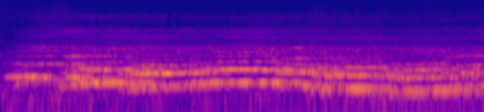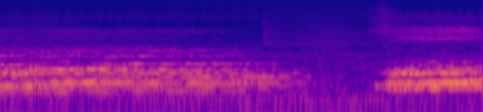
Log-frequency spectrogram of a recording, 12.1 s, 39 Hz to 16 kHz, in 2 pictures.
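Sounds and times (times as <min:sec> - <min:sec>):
male choir singing chords: 0:00.0 - 0:12.0.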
